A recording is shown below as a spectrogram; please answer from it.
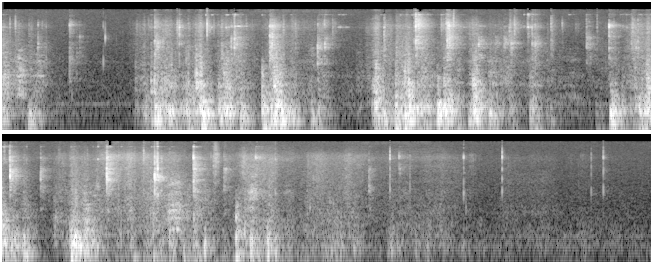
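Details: Indoor dog chasing a laser pointer as it is spun around a room; a long run of harsh, irregular bursts about three per second, loudest in the first half, then thinning into scattered sharp clicks and taps.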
